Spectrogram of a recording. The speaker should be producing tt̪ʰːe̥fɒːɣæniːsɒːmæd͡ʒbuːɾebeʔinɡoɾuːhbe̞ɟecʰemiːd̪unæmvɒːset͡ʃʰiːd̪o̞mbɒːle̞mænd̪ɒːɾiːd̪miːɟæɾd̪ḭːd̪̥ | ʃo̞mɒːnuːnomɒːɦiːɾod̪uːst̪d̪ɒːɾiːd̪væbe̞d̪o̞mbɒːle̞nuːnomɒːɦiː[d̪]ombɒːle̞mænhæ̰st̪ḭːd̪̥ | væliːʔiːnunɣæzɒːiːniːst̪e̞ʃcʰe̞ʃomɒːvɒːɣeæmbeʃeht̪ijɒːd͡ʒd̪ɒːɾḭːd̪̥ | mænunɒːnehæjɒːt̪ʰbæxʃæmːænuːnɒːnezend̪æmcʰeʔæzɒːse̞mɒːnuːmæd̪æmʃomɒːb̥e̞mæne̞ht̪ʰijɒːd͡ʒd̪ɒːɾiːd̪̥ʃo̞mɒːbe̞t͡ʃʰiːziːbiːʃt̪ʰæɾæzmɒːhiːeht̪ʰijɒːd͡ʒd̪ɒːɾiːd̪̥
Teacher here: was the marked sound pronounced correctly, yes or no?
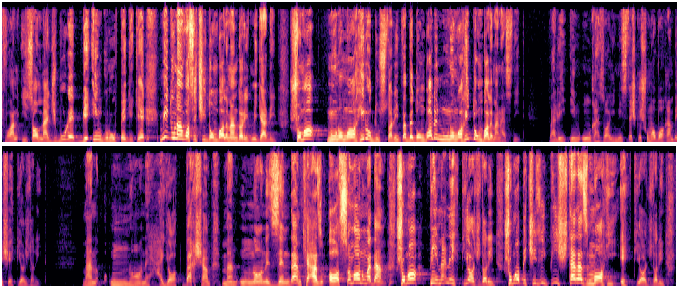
yes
